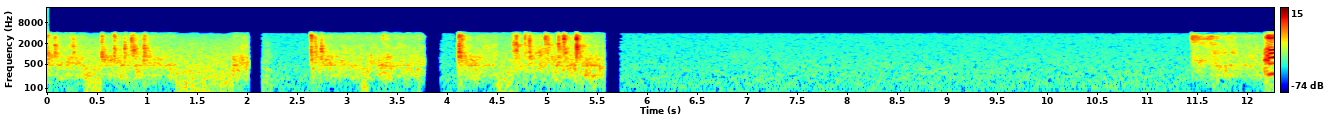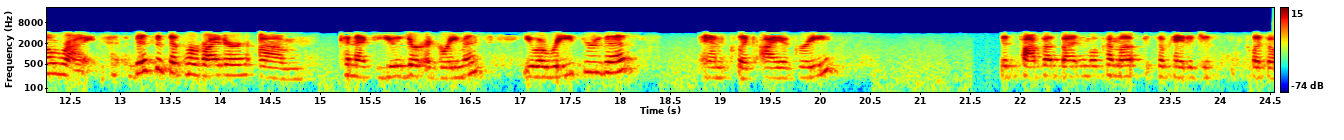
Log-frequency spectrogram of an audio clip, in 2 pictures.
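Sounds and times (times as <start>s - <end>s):
typing a user ID and password on a computer keyboard: 0.0s - 1.0s, 4.1s - 5.4s
speech: 12.2s - 18.2s, 18.8s - 20.3s, 21.8s - 24.5s.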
